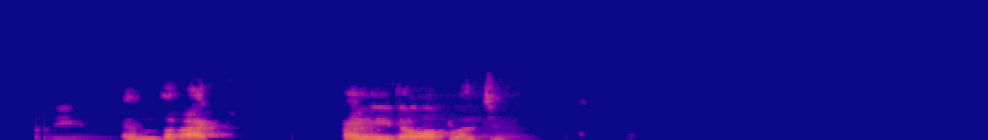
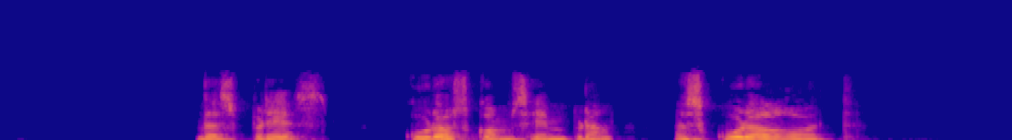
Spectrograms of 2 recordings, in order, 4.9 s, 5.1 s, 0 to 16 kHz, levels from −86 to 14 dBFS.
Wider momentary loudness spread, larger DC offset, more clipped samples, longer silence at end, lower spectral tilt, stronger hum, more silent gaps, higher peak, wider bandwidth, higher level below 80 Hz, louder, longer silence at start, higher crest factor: about the same, 12 LU vs 12 LU; neither; neither; first, 2.4 s vs 0.95 s; about the same, -7 dB/octave vs -6 dB/octave; neither; second, none vs 1.68-1.80 s, 1.86-2.04 s, 3.27-3.37 s; second, -6 dBFS vs -2 dBFS; about the same, 7.4 kHz vs 7.8 kHz; about the same, -66 dBFS vs -64 dBFS; second, -26 LUFS vs -21 LUFS; second, 0.6 s vs 1 s; about the same, 24 dB vs 20 dB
